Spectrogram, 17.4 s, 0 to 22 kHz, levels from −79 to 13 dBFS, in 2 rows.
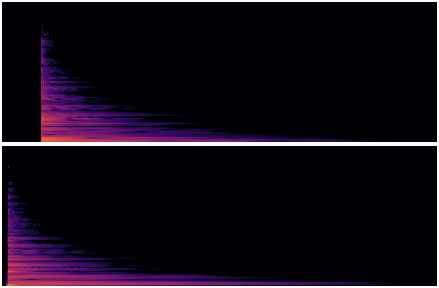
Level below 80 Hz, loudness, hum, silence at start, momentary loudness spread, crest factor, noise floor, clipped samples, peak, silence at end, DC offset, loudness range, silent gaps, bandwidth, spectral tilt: -72 dBFS; -27 LUFS; none; 0.8 s; 27 LU; 26 dB; -88 dBFS; under 0.1%; -8 dBFS; 3.95 s; under 0.1%; 23 LU; 8.44-8.76 s; 17 kHz; -4.5 dB/octave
